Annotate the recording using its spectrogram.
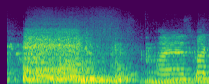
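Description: Electric guitar through an amplifier, held notes ringing out live, with a brief dip about a second and a half in.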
